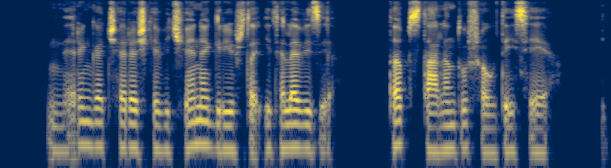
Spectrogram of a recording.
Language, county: Lithuanian, Kaunas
